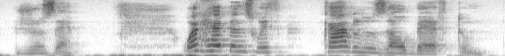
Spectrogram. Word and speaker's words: José: That the letter S is between vowels, okay? So it sounds like Z, José.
